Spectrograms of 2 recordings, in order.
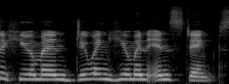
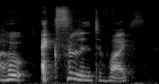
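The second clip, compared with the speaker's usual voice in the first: bad, terrible, put-on British accent; 3 semitones lower than usual. Speaker reacts to their own remark about royals, in a terrible British accent. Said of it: "I said that in a terrible British accent".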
